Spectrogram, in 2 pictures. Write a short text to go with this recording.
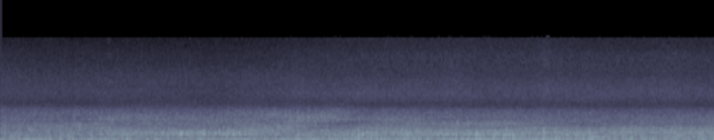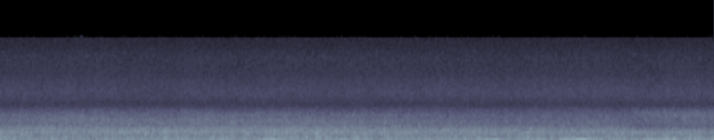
Under a tree nearby the artificial lake, a group of pidgeons and the permanent white noise of a water fountain on the lake. In the end pigeons flying away in small groups. Projekt - Klangpromenade Essen - topographic field recordings and social ambiences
